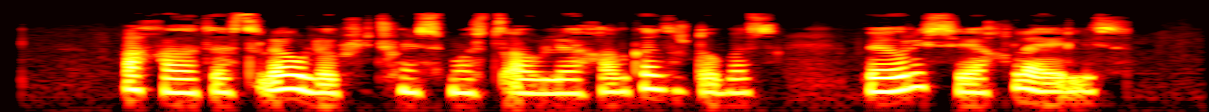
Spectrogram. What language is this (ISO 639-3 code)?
kat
